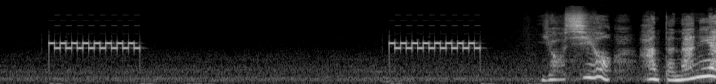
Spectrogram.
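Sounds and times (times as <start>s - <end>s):
telephone ringing with a trilling electronic burst: 0.5s - 1.5s, 3.9s - 4.9s
speech: 5.4s - 7.1s.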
